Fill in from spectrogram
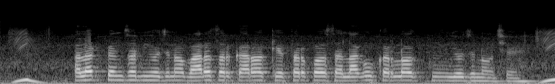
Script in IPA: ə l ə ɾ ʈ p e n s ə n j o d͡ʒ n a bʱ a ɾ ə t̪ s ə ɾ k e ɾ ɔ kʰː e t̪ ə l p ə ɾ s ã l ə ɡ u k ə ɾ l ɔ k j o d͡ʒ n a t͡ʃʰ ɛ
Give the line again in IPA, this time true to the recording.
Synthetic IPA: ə l ə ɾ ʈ p e n s ə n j o d͡ʒ n a bʱ a ɾ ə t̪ s ə ɾ k a ɾ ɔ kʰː e t̪ ə ɾ p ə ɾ s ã l a ɡ u k ə ɾ l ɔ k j o d͡ʒ n a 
